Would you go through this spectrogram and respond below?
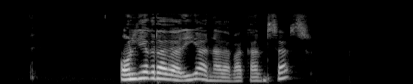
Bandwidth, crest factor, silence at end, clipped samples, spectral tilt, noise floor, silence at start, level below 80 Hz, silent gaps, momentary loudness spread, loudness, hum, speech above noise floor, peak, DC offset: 11.5 kHz; 20 dB; 1.05 s; under 0.1%; -5.5 dB/octave; -77 dBFS; 1.2 s; -74 dBFS; none; 13 LU; -20 LUFS; none; 57 dB; -2 dBFS; under 0.1%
